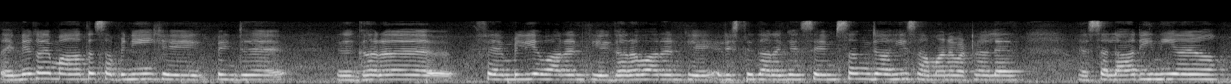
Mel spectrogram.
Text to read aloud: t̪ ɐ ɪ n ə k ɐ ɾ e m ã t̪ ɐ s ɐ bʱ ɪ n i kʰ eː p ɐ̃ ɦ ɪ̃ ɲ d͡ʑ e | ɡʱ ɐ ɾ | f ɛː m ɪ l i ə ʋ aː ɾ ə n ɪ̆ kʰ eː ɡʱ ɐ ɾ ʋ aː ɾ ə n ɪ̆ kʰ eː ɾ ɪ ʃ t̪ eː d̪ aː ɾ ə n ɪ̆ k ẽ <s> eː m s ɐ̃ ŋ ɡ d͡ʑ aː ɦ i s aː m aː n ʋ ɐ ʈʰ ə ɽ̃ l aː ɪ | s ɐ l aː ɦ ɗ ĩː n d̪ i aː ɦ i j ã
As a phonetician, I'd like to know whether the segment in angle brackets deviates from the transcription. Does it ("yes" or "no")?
no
